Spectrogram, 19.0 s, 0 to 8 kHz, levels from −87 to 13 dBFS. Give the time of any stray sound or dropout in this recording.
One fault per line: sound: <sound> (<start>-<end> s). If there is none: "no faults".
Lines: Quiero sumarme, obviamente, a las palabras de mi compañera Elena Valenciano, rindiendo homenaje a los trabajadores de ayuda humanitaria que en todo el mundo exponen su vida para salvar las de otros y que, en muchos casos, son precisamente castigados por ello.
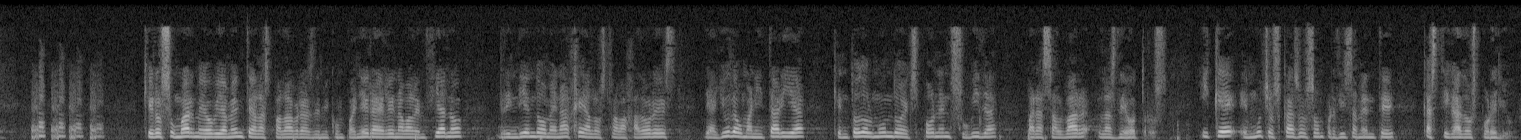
sound: laugh (0.4-1.3 s)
